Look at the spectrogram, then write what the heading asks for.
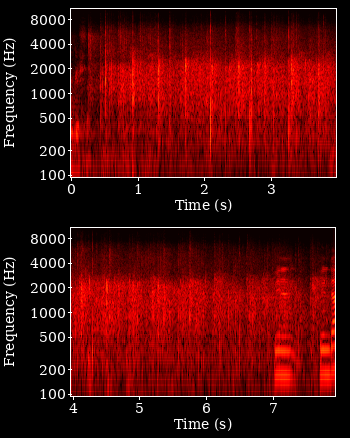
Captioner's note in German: Allgemeiner Beifall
